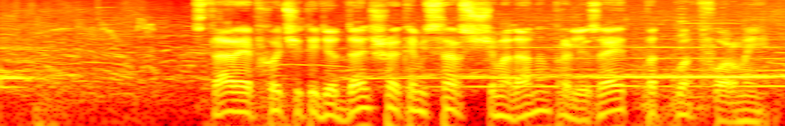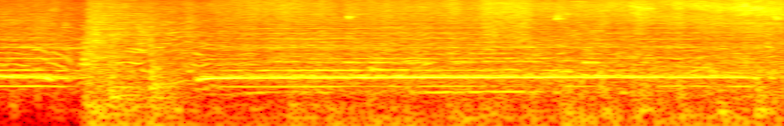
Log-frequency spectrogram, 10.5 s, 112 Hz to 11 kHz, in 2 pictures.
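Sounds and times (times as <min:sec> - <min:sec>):
laughter: 0:00.0 - 0:06.6
speech: 0:01.3 - 0:06.6
train whistle blast at a railway station in Brest: 0:02.7 - 0:10.4
brief burst of noise: 0:05.1 - 0:10.4
constant rumbling background at a railway station: 0:05.1 - 0:10.4.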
